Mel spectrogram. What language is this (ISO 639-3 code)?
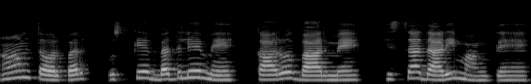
urd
